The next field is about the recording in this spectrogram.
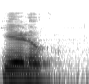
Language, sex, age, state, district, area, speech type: Kannada, male, 18-30, Karnataka, Bangalore Rural, urban, read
